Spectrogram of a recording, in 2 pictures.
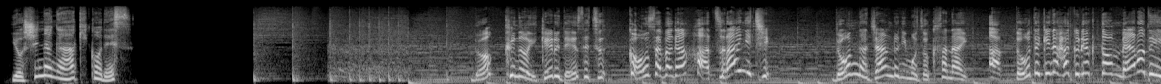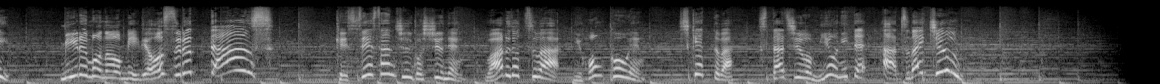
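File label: commercial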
